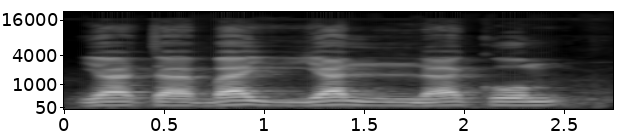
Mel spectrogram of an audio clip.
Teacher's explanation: diidghamkan nun pada lam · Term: idghamun nun fil lam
